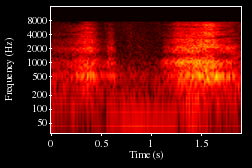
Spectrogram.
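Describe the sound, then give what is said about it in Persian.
A person yawns: a short breathy intake, a brief pause, then a longer, louder airy exhale that trails off. No one speaks. “که این خمیازه رو من تکرار میکنم دو مرتبه.”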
